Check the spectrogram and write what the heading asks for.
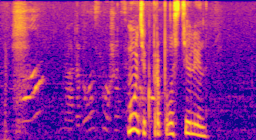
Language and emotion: Russian, neutral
